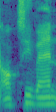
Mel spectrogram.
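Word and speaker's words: Oxy Van: Now the first is ऑक्सी वन. So this is pronounced as वन. Hindi में हम जो लिखते हैं वन मीन्स फॉरेस्ट, इसे हम ये कहेंगे, इट इज नॉट वैन, इट इज नॉट the automobile वैन.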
